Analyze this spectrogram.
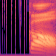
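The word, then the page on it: gao: tone 4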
